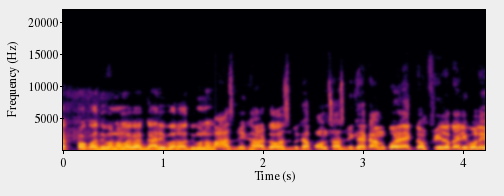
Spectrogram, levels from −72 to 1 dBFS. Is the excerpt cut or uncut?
cut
